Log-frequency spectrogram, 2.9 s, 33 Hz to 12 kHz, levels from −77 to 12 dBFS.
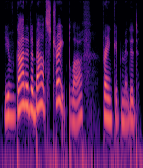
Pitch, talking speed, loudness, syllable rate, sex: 225 Hz, 165 wpm, -19 LUFS, 4.7 syllables/s, female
